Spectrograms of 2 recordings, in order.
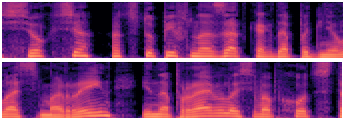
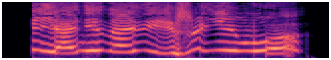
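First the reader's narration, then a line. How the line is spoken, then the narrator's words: Whimpering. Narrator (Russian): прохныкал он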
